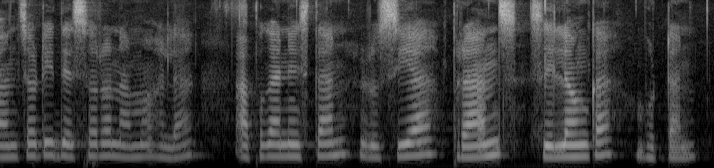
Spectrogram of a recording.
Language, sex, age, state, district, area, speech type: Odia, female, 60+, Odisha, Kandhamal, rural, spontaneous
